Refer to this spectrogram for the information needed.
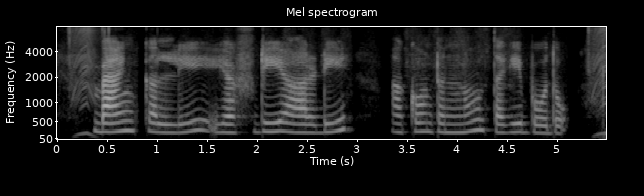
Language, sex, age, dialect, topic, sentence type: Kannada, male, 41-45, Mysore Kannada, banking, statement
